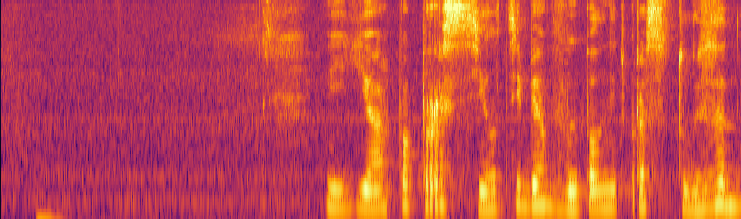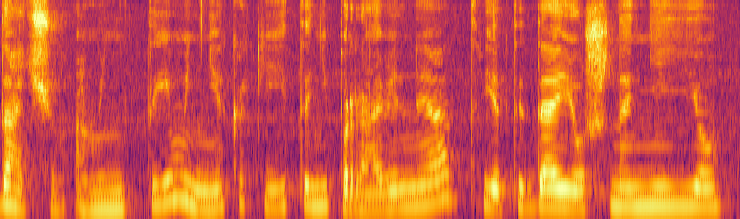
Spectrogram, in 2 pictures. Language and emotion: Russian, angry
